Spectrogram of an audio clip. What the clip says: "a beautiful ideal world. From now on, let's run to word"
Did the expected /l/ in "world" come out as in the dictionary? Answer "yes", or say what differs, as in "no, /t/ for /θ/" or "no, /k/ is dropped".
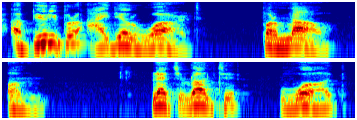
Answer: no, /l/ is dropped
